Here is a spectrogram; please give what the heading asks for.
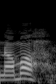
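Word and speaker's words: নমঃ: মত উচ্চারণটা হবে তারপরে বিসর্গ বিসর্গ যদি বাক্যের বা শব্দের মাঝখানে থাকে তাহলে অর্ধহ উচ্চারণ হয়। অর্থাৎ হসন্তযুক্ত একটা হ উচ্চারণ হবে। তাহলে উচ্চারণটা হবে ওম নমহ। এইযে এইযে নম এর পরে যে বিসর্গটা আছে এটা দেখুন একটা লাইনের মাঝখানে আছে। এই বিসর্গটা একটা লাইনের মাঝখানে আছে। ওম নমহ ভগবতে।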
